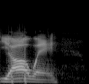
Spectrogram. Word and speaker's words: Yahweh: Y-H-W-H, which is pronounced Yahweh, which comes across in our English Jehovah.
